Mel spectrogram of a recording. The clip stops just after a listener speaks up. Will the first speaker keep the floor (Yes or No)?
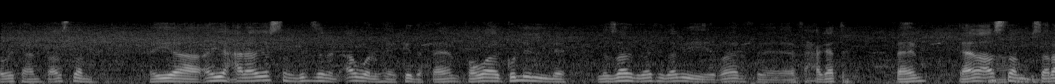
Yes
